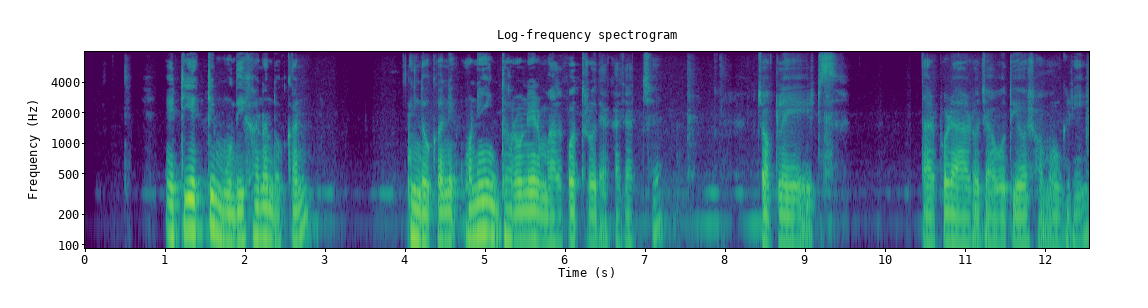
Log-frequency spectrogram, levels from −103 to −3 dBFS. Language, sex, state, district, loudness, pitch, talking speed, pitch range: Bengali, male, West Bengal, Dakshin Dinajpur, -30 LUFS, 125 Hz, 85 wpm, 100-160 Hz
